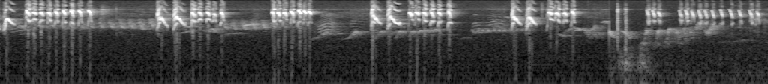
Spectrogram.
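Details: Caged white-rumped shama singing a rapid-fire cililin-mimicking song meant to provoke other birds to sing: bursts of fast, sharp repeated high notes, about eight per burst, broken by swooping downslurred whistles and short low chattering bridges.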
